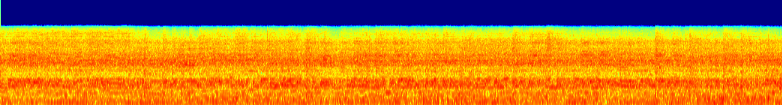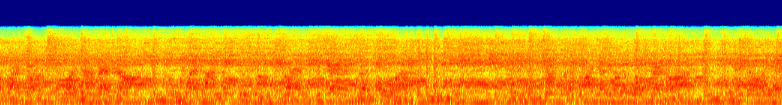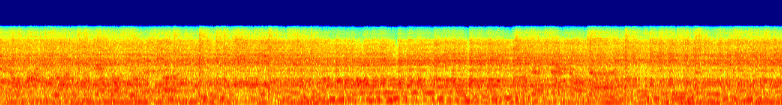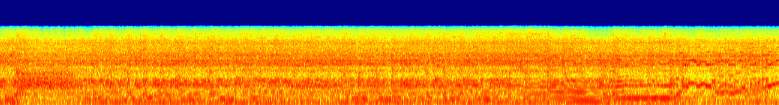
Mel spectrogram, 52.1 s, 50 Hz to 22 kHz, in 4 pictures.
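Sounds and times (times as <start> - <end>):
bass: 0.0 - 52.0
electric guitar: 0.0 - 52.0
live metal band playing: 0.0 - 52.0.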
